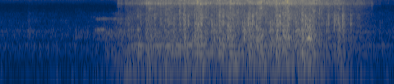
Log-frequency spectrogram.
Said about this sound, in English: I am going to sew it and be very careful about my hand on the other side that I have the iron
